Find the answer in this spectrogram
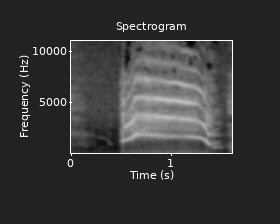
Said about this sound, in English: And then, you know, in a few seconds, you just hear one big loud scream, which you can hear a clip of right here.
